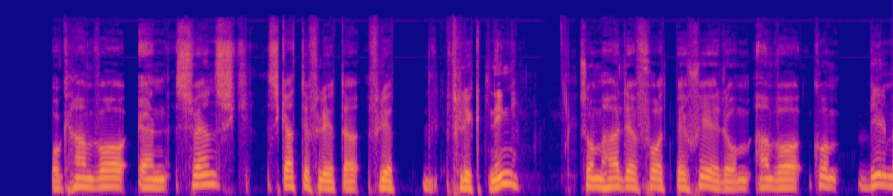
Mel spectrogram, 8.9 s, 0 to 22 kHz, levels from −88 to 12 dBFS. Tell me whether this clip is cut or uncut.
cut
